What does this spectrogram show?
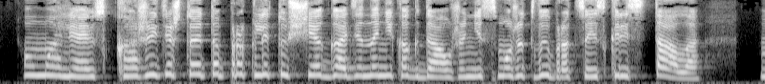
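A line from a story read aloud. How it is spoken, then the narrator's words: Anguished pleading. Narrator (Russian): Взмолилась Лесли, с тоской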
